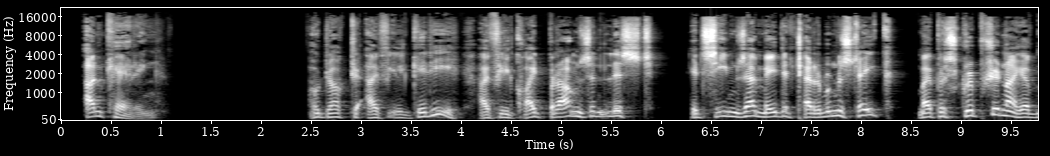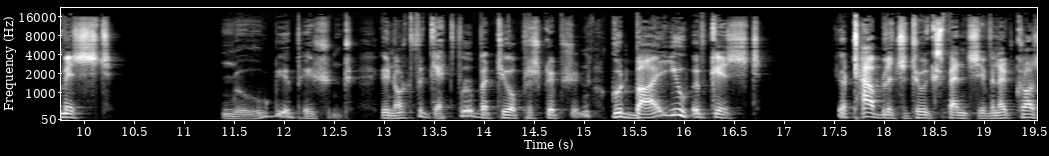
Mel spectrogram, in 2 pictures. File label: poem read; Victor Spinetti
